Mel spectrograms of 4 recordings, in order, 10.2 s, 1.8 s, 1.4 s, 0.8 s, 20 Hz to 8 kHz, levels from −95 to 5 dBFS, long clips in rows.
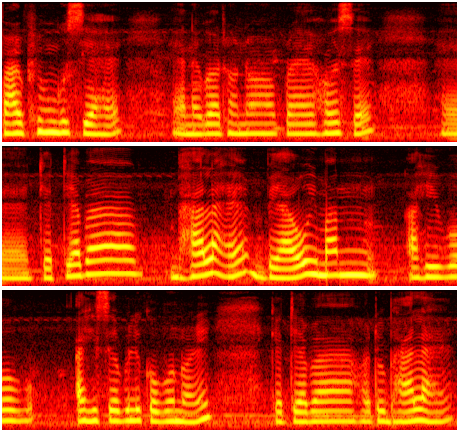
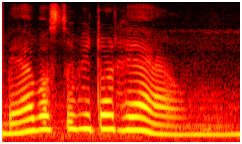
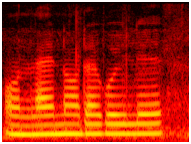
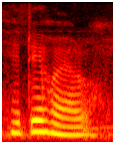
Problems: continuous background conversations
